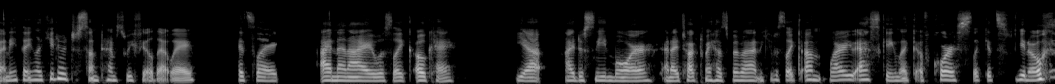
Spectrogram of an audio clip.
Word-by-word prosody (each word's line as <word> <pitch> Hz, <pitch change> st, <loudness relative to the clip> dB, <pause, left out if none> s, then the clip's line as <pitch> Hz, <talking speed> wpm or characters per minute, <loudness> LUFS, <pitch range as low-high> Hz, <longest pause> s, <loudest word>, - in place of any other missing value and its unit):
anything, 195 Hz, +3 st, -1 dB
like, 205 Hz, +2 st, -2 dB
you 250 Hz, -, 0 dB
know, 265 Hz, -, +5 dB
just 230 Hz, -, -6 dB
sometimes 195 Hz, 0 st, -3 dB
we 190 Hz, -, -2 dB
feel -, -, -3 dB
that -, -, 0 dB
way? 100 Hz, +1 st, +2 dB, 0.4 s
It's 190 Hz, -1 st, -2 dB
like 165 Hz, -2 st, 0 dB, 0.4 s
I 185 Hz, -, +6 dB
And 185 Hz, -, +3 dB
then 180 Hz, -1 st, +3 dB
I 170 Hz, -1 st, +5 dB
was 170 Hz, 0 st, -2 dB
like, 170 Hz, -, -1 dB
"Okay, 175 Hz, -3 st, +2 dB, 0.6 s
yeah, 165 Hz, -3 st, +3 dB, 0.2 s
I 180 Hz, -, +2 dB
just 185 Hz, 0 st, -3 dB
need 185 Hz, -2 st, -2 dB
more." 165 Hz, +1 st, +2 dB
And 170 Hz, -, +2 dB
I 165 Hz, -, +3 dB
talked 170 Hz, +1 st, 0 dB
to -, -, -3 dB
my -, -, +1 dB
husband 185 Hz, 0 st, -1 dB
about 180 Hz, -, +2 dB
it -, -, +4 dB
and 185 Hz, -, -7 dB
he -, -, -12 dB
was 205 Hz, -, -7 dB
like, -, -, 0 dB
"Um, 210 Hz, -1 st, +2 dB
why 195 Hz, +2 st, +1 dB
are -, -, +3 dB
you 215 Hz, -, +1 dB
asking? 210 Hz, -4 st, -1 dB
like, -, -, -2 dB
"Of -, -, -5 dB
course," 200 Hz, -2 st, +2 dB
like -, -, -5 dB
it's, 190 Hz, -, -6 dB
you 215 Hz, 0 st, +3 dB
know. 205 Hz, +4 st, +6 dB
185 Hz, 275 wpm, -25 LUFS, 170-200 Hz, 0.6 s, I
